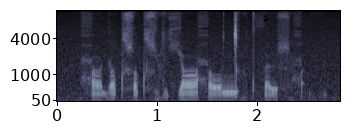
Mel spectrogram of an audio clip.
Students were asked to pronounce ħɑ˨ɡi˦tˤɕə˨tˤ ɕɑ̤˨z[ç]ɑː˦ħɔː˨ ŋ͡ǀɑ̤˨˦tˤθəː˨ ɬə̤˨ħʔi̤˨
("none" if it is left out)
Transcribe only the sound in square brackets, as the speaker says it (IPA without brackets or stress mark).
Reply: ç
